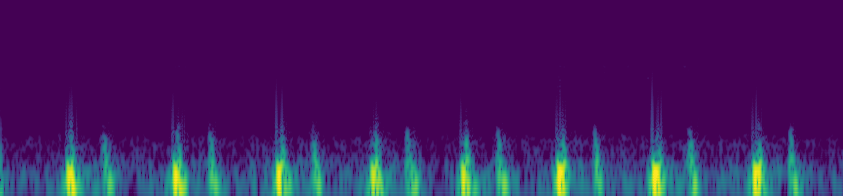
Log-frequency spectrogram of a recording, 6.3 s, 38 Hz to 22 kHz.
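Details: Resting heartbeat recorded at Erb's point while sitting at a desk: low sounds about 80 a minute, uneven spacing between some beats; irregular heartbeat with skipped beats.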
